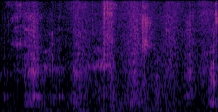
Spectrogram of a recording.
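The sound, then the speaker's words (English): Crunching as someone bites into a crisp, spicy chip, a few sharp crackly snaps spread over a couple of seconds, fairly soft, with no talking. “you want to hear the crunch?”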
